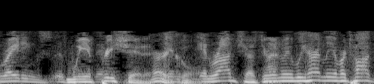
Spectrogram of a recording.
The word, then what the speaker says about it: Rochester: Rochester Rochester uh Rochester you don't you don't pronounce the s in it it's Rochester Rochester uh and really if you're a native up there because I know people from our it's Rochester because they have kind of have the flat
